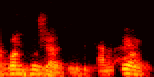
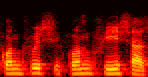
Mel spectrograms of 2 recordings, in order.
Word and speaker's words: কনফুসিয়াস: আমরা বাংলাদেশে এটাকে কিভাবে উচ্চারণ করি, কনফিউশিয়াস না কনফুসিয়াস? আমরা যেটা কনফিউশিয়াস স্যার শাস হবে সেটা।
